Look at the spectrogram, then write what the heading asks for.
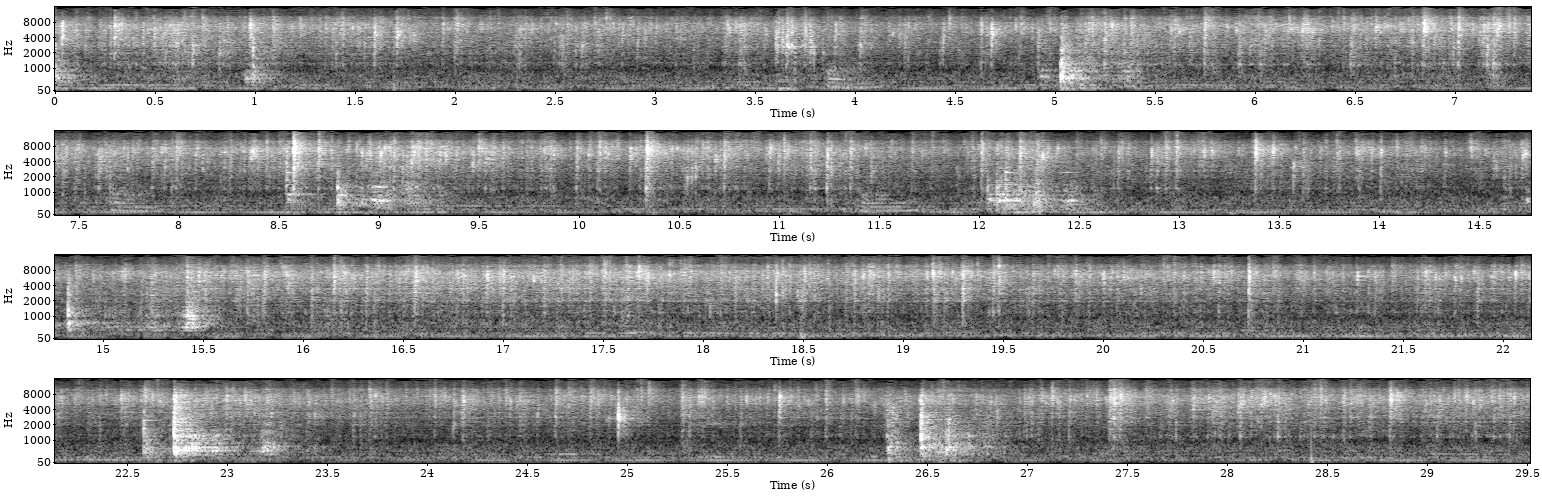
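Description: Breaded turkey pieces sizzling steadily as they fry in a pan, with a few sharp clacks from metal tongs turning and lifting the pieces.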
